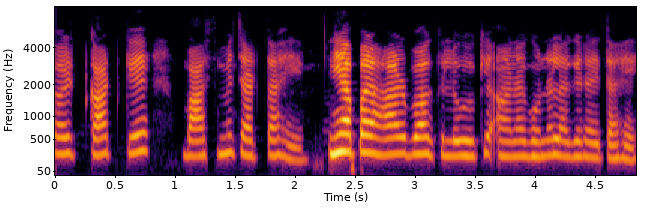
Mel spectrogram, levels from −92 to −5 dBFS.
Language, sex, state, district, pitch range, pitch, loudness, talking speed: Hindi, female, Maharashtra, Chandrapur, 235-270 Hz, 250 Hz, -21 LUFS, 220 wpm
